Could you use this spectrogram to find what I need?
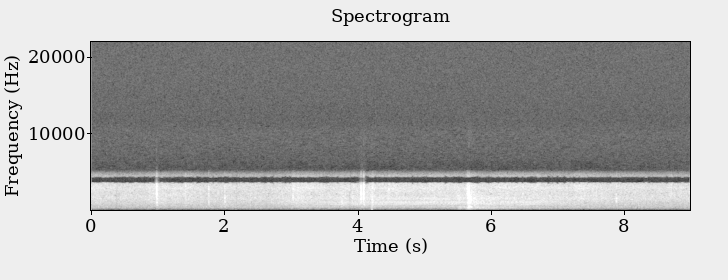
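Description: Footsteps knock softly and echo in a large hall.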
